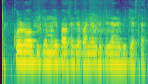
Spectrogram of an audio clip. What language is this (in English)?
Marathi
